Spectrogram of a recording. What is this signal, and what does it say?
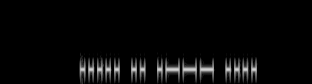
Morse code, heard as a keyed tone, about 27 wpm, 700 Hz. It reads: 5IJH
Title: Four Challenging Letter-Number Combinations 28wpm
